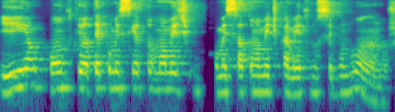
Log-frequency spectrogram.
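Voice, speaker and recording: A man at a very fast pace. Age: 20s. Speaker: lawyer. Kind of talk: interview.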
